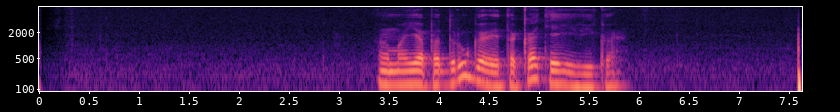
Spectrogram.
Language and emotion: Russian, neutral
